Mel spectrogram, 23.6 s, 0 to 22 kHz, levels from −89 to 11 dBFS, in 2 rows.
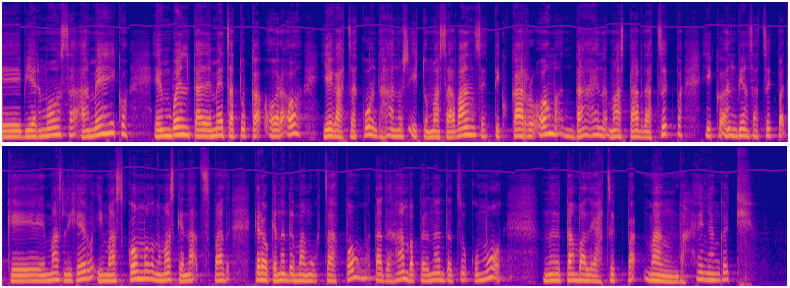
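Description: Speech carries a faint switching supply whistle throughout, a thin high tone drifting between 9.5 and 11.8 kHz, some 45 dB down, showing as a wandering horizontal line on a spectrogram.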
